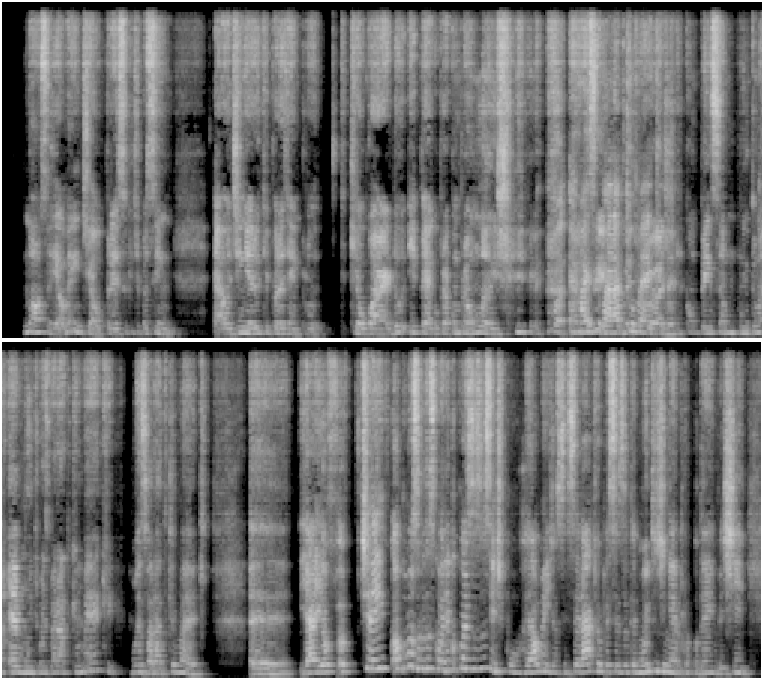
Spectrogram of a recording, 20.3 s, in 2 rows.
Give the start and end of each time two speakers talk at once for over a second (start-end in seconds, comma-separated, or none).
7.5-9.0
